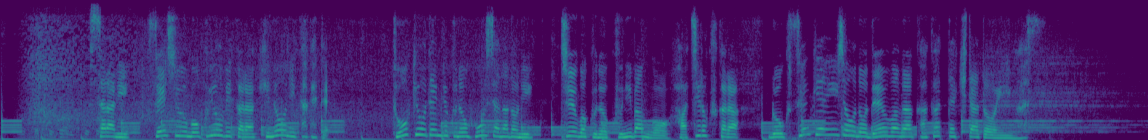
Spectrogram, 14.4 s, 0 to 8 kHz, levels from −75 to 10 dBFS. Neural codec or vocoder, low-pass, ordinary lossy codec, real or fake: none; 7.2 kHz; Opus, 24 kbps; real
